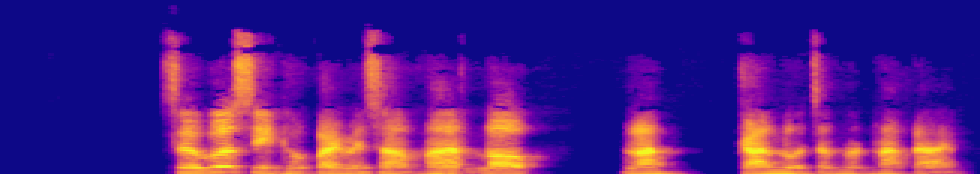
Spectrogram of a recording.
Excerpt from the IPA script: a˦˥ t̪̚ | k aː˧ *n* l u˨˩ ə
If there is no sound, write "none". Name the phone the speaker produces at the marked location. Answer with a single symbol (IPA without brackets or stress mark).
n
